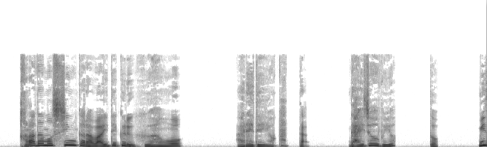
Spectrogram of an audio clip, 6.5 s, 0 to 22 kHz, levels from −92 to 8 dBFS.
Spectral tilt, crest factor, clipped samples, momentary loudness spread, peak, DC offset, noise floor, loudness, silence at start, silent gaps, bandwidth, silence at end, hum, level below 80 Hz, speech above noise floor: -6 dB/octave; 16 dB; under 0.1%; 15 LU; -2 dBFS; under 0.1%; -68 dBFS; -17 LUFS; 0.3 s; none; 14 kHz; 0 s; none; -54 dBFS; 51 dB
